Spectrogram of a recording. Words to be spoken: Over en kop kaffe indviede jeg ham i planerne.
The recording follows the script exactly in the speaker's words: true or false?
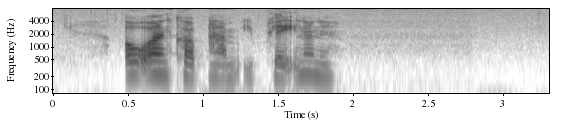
false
